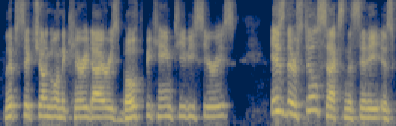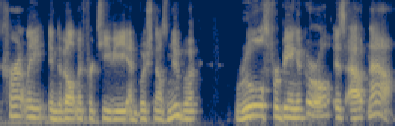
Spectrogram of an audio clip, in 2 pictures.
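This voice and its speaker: A man's voice: fairly high pitch, fairly quick. A man co-hosting a podcast, interviewing a guest in a conversational way. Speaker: podcast co-host.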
